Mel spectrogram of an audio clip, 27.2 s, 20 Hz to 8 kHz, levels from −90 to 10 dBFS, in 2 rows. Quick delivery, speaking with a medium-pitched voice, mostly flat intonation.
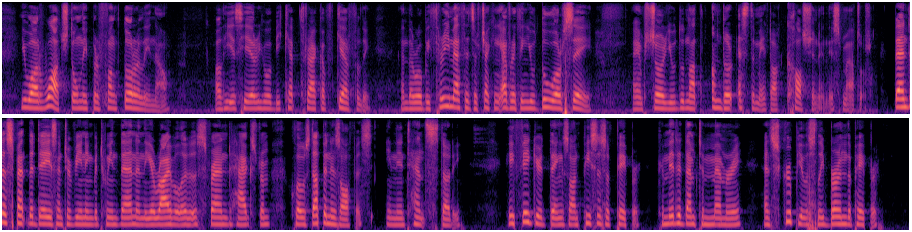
No: average, 175 wpm; medium, 180 Hz; narrow, 2.0 semitones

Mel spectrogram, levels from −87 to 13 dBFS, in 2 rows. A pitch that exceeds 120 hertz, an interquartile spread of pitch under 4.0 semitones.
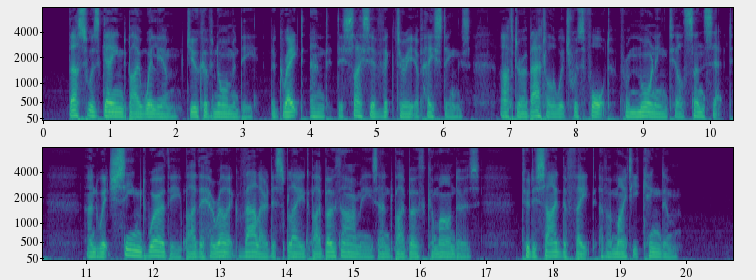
No: low, 105 Hz; average, 2.8 semitones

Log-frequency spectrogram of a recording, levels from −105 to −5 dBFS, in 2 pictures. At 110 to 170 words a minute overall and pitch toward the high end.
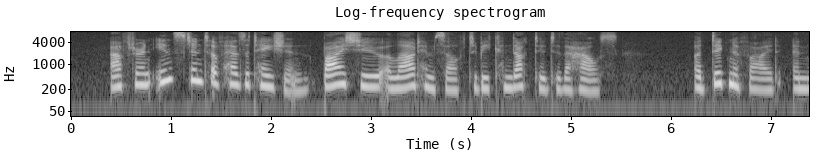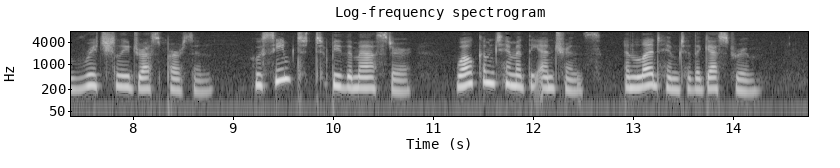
Yes: average, 155 wpm; high, 220 Hz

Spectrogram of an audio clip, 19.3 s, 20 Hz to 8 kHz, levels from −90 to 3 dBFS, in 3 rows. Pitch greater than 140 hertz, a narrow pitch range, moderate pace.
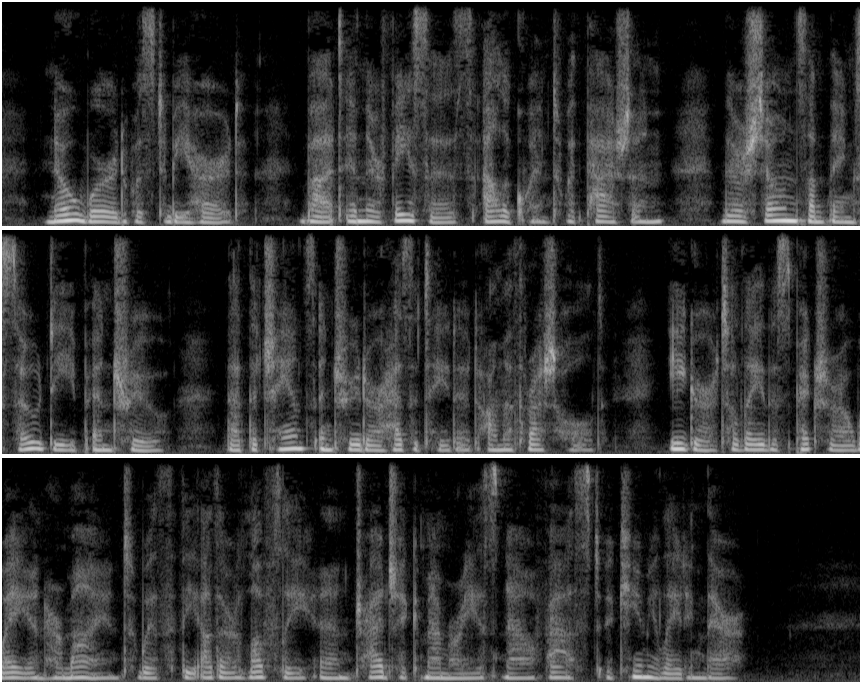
Yes: medium, 185 Hz; narrow, 2.1 semitones; average, 150 wpm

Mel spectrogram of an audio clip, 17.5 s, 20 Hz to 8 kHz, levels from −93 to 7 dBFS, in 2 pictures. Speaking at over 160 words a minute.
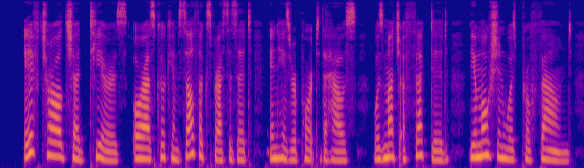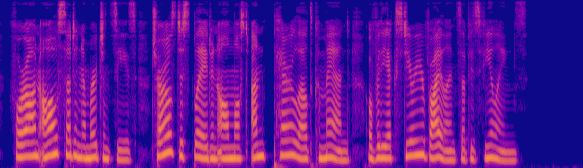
No: average, 140 wpm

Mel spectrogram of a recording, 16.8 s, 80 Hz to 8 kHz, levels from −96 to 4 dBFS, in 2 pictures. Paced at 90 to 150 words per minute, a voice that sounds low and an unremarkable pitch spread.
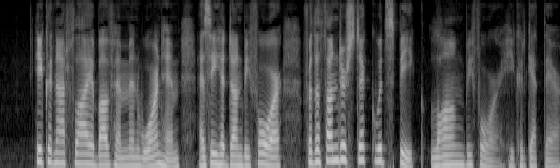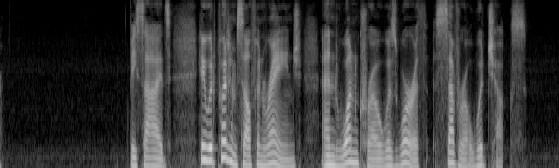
No: average, 145 wpm; medium, 155 Hz; average, 4.9 semitones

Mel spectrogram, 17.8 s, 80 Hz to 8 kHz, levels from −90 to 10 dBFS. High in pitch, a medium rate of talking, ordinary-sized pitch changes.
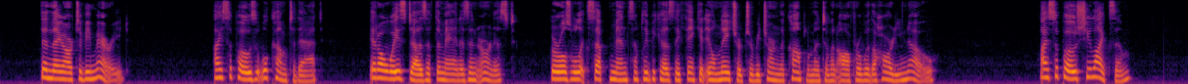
Yes: high, 195 Hz; average, 165 wpm; average, 3.8 semitones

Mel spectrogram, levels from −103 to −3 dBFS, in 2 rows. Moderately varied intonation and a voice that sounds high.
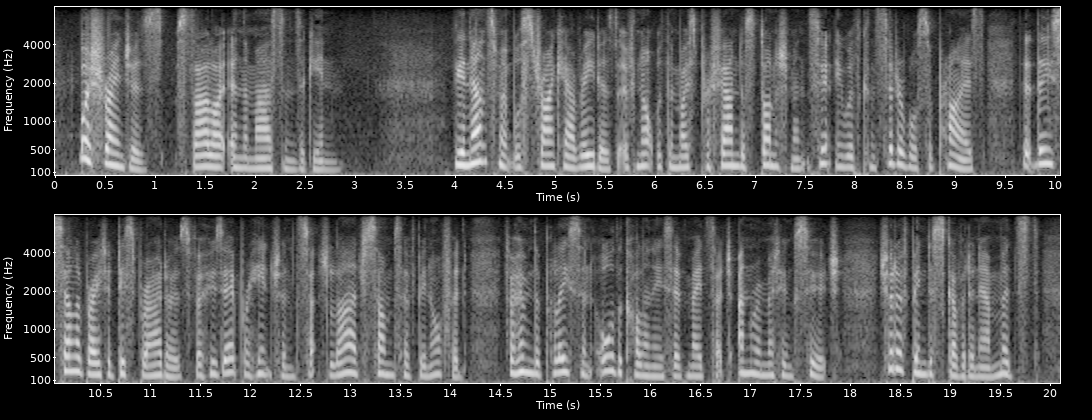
Yes: average, 3.8 semitones; high, 200 Hz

